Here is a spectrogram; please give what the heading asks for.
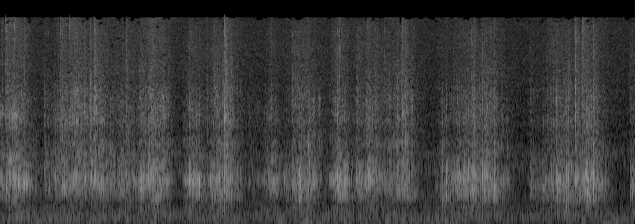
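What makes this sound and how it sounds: Long, sharp red nails scratch across the woven surface of an empty, hollow straw hat crown. The sound is a series of dry, crackly rasping strokes that swell and fade in steady waves, with a bright, papery texture and little low end.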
